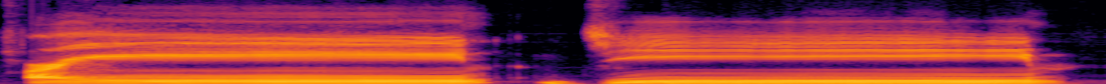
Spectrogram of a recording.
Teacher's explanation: आइन हल्क के दरमियान से अदा होता है और जीम जबान के दरमियान तालु के दरमियान से अदा होता है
